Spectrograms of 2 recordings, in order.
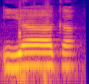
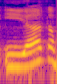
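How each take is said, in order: First: The y sound is held and doubled. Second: The y sound is short and single. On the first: The speaker calls it right. "jadi tekanan iya dengan iyyaka" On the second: The speaker calls it wrong. "Kalau iyyaka berarti tidak ada tasydidnya"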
